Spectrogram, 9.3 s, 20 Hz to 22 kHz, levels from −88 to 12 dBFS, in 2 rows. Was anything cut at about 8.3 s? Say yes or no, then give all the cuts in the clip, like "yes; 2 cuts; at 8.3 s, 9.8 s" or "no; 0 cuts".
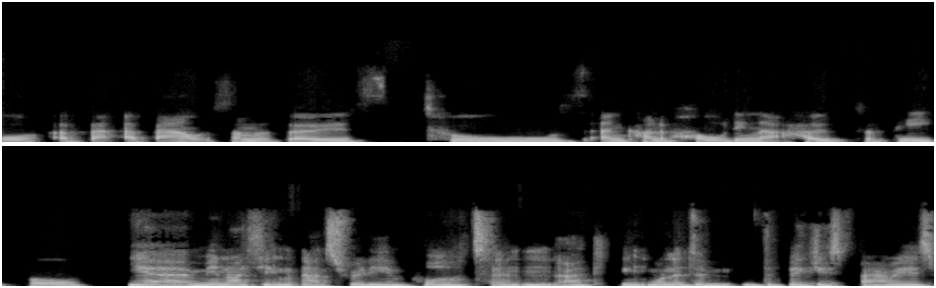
no; 0 cuts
